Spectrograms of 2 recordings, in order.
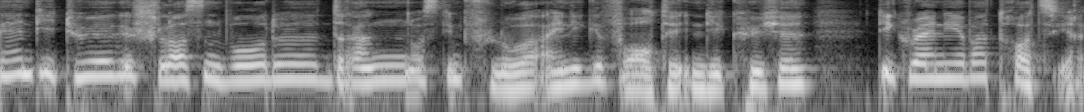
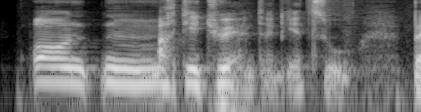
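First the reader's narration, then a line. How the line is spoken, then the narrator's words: Barking. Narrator (German): bellte Fumble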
